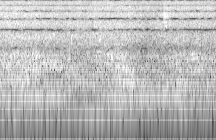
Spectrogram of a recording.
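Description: Quiet room with a faint steady hum and soft, faint handling of a small stack of trading cards.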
